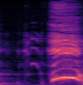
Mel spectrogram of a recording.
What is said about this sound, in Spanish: Si escuchas a mi hijo llorando, eh, es que lo tengo acá abajo.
